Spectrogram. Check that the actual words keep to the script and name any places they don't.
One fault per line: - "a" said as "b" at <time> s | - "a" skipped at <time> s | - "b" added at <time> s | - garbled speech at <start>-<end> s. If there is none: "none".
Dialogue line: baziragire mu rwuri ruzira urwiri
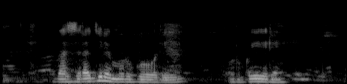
- "ruzira" skipped at 1.7 s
